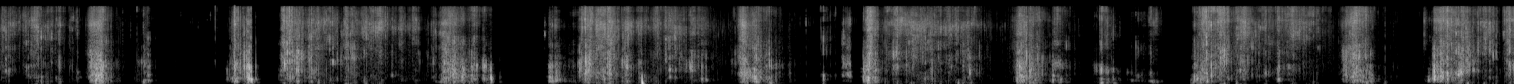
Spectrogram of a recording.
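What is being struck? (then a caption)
Dried leaves in a stainless steel bowl. Fingertips crush and crumple a pile of dry, brittle green leaves, likely nettle, in a shallow stainless steel bowl, with a foam-covered mic pressed into the pile. Bright, dry crackling crunches come in short bursts broken by brief silences, with little low end.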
